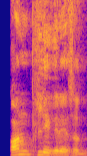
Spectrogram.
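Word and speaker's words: conflagration: तो देखिए, कॉन्फ्लेग, यहाँ तक आप इसको याद रख दीजिए कि कॉन्फ्लेग फिर रेशन, ठीक है, कॉन्फ्लेग्रेशन, इस तरह आप इसको प्रोनाउंस कर सकते हैं इजीली।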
